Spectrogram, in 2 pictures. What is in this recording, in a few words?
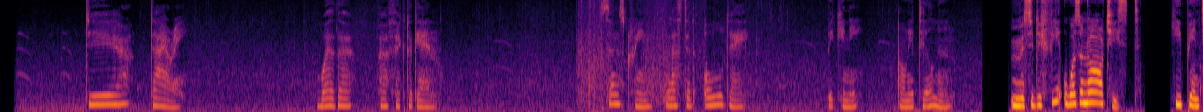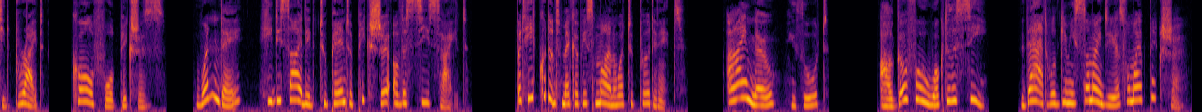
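French English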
